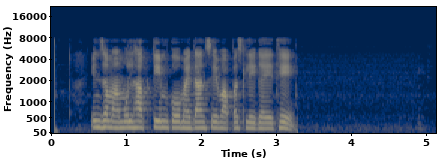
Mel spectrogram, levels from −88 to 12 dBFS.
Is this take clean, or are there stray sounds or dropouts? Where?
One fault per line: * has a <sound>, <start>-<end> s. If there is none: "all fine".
all fine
